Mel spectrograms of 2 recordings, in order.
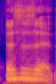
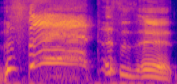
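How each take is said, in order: First: Said in the usual way. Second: Squeaky hype. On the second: Shown as a demonstration. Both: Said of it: "Okay, my awkward ways".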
